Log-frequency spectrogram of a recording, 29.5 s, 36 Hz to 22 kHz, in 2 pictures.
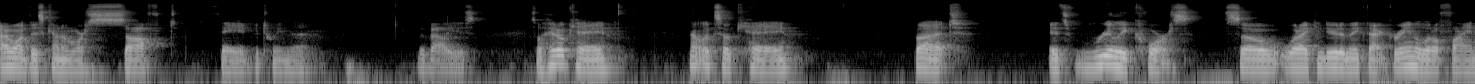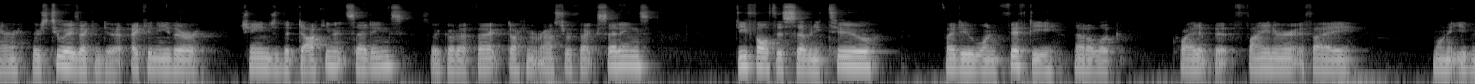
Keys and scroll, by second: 6.1 shift+super+a, 6.4 space.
